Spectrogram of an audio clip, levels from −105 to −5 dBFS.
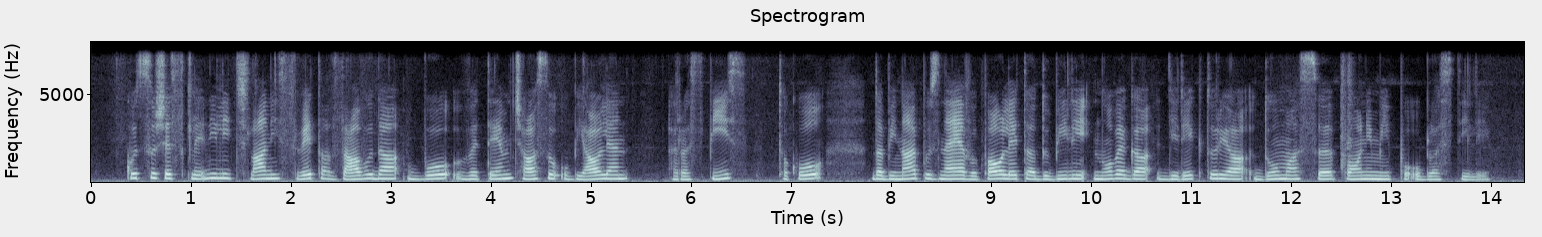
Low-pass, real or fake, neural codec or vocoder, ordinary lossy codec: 7.2 kHz; real; none; none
